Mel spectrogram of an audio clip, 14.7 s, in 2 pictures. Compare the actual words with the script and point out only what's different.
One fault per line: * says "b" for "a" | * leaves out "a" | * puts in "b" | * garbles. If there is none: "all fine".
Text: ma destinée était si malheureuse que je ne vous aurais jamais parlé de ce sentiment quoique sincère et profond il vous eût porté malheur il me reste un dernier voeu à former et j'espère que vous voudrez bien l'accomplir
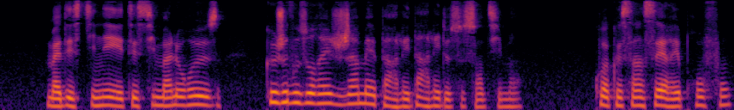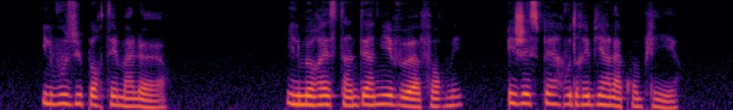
* leaves out "ne"
* puts in "parlé"
* leaves out "que vous"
